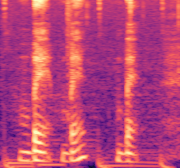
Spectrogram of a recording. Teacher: El sonido siempre es bilabial, nunca labio dental, nunca B, B, B, B.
